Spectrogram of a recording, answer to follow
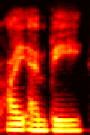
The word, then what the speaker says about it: Imbolg: Now, the one that my partner Lora leans on most for an explanation is that the latter IMBOLG, which is Imbolg as in in the belly and that refers to pregnancy.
